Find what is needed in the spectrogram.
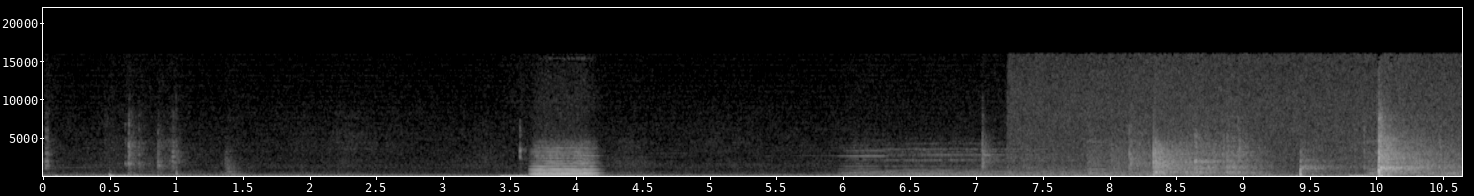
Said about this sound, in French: La porte qui s'ouvre.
